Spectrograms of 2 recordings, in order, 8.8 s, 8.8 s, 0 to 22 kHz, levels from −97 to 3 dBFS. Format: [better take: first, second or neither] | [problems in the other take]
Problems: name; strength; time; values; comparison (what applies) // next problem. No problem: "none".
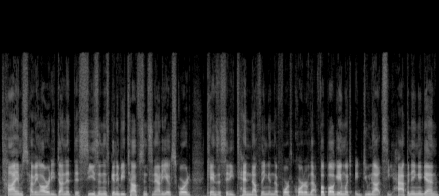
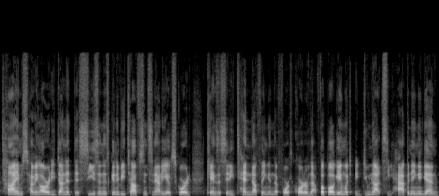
first | thin; somewhat; fading below 500 Hz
